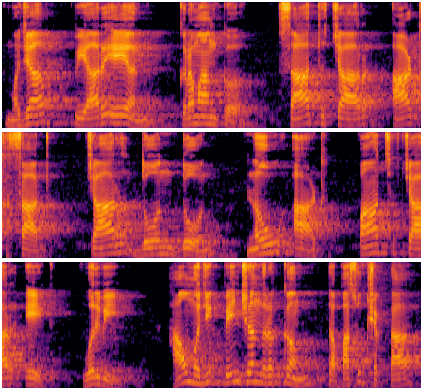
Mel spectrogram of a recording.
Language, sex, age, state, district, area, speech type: Goan Konkani, male, 45-60, Goa, Bardez, urban, read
